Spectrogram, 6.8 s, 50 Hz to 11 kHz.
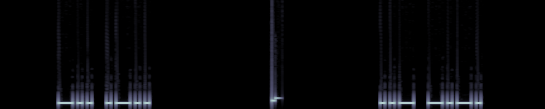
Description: Morse code, heard as a keyed tone, about 20 wpm, 700 Hz. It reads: DL UC
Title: Top Two Letter Combinations in Words 20wpm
